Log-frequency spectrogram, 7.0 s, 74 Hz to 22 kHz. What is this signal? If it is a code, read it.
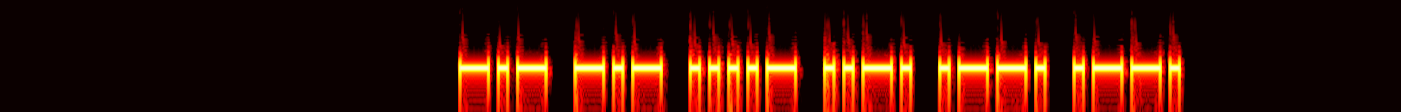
Morse code, heard as a keyed tone, about 25 wpm, 700 Hz. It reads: KK4FPP
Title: USA Call Signs - 6 Characters - Repeated 3x - 25wpm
